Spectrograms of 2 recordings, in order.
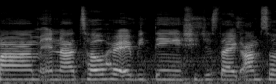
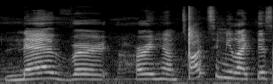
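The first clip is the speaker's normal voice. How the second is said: ordinary talk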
